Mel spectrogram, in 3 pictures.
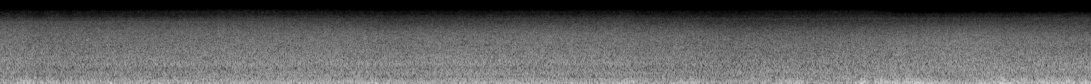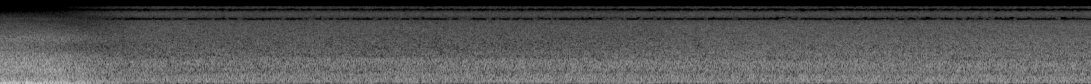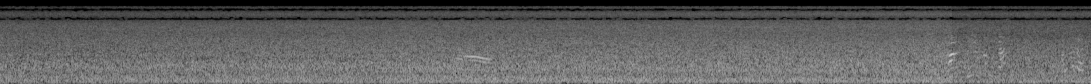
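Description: Rushing water from a rocky cascading stream and waterfall, a steady loud hiss. About twelve seconds in it changes to a lighter, higher hiss with less deep rumble.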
